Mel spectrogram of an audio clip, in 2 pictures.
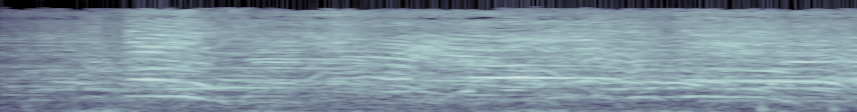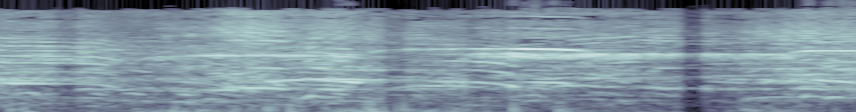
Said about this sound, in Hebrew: צעקות וכללות. זה מה שקיבל אתמול ראש הממשלה של מלטה כשיצא מדיון בפרלמנט. המפגינים הכועסים צעקו לו מאפיה, והיו גם כאלה שזרקו עליו ביצים.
